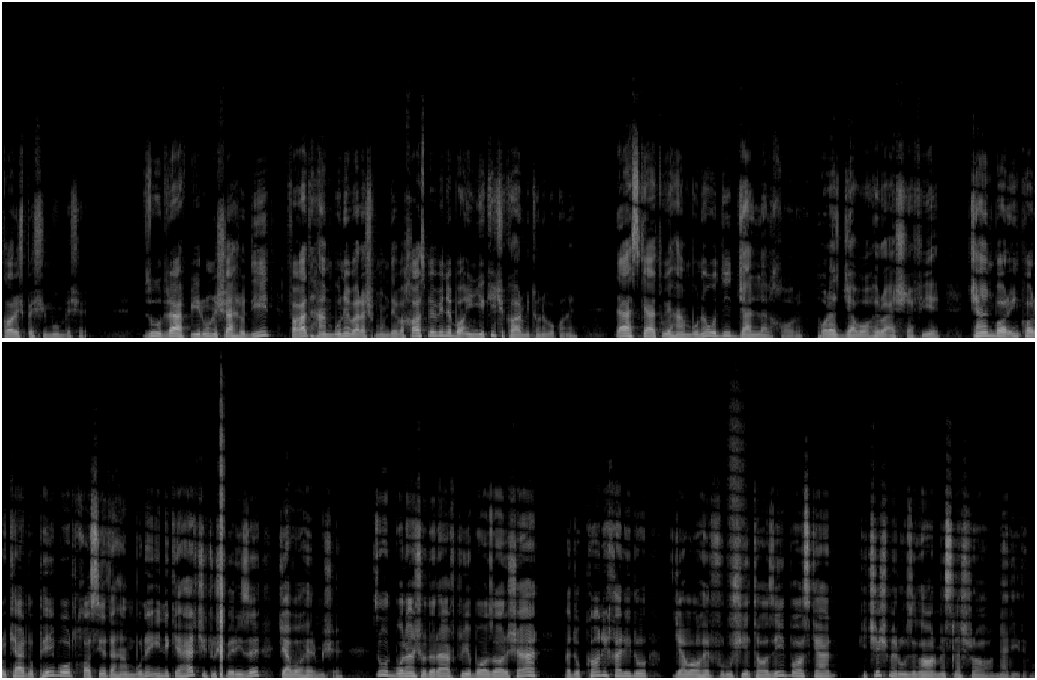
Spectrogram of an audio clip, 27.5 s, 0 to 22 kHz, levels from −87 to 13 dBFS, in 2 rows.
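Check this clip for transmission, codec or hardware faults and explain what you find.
Two faults show up here. Throughout the speech there's channels drifting apart: the two sides were captured on separately clocked devices, off by a few tens of ppm, so the delay between them creeps up to around a millisecond. In mono, that moving offset sweeps comb notches through the spectrum, giving a slow flanging swirl.

There are also two wireless microphone noise hits, at 16.63 to 16.75 s and 23.40 to 23.70 s. The analogue FM radio link faded as reflections cancelled, so receiver noise surged up over the signal. Each one comes through as a brief burst of static, with the second lasting noticeably longer.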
